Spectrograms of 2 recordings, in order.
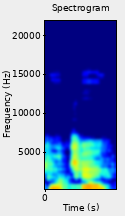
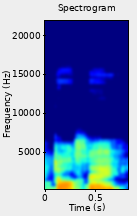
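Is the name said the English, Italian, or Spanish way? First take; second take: Italian; English. First: It is said with an Italian pronunciation. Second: It is said with an English pronunciation.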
